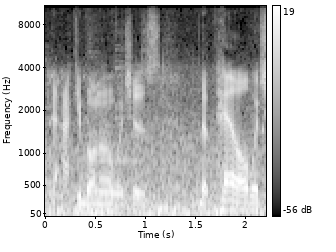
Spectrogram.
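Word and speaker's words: Akebono: a a mutation hybrid I believe pronounced akibono it's Japanese and that is actually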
